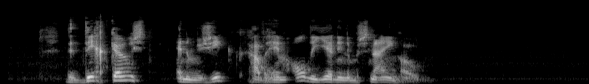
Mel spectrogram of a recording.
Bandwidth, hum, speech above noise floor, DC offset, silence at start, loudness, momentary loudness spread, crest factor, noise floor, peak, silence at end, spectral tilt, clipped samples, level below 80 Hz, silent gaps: 10 kHz; none; 44 dB; under 0.1%; 0.45 s; -22 LUFS; 14 LU; 24 dB; -67 dBFS; 0 dBFS; 1.7 s; -4 dB/octave; under 0.1%; -64 dBFS; none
